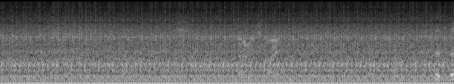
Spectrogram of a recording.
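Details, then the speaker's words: Crash-damaged 1999 Porsche 911 (996), first start in about 12 years, running on old gas with no coolant: steady, even idle with a smooth low thrum and no knocks or misses. Oil pressure is present; the engine sounds decent. "we don't have coolant so let's see sounds decent one is all right"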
